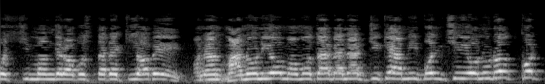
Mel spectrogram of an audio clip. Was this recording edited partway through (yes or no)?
yes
